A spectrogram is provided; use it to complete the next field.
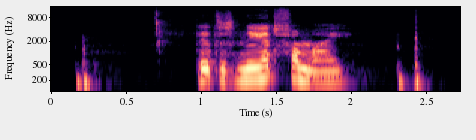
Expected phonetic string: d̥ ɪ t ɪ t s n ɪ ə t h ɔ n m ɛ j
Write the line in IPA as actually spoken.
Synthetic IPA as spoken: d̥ ɪ t ɪ s n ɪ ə t f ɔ n m ɛ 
